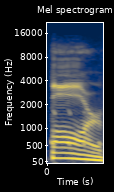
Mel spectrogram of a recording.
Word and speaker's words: Favre: You tried to bribe Tony, Mr. Favor. Favre. It's pronounced Favre.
